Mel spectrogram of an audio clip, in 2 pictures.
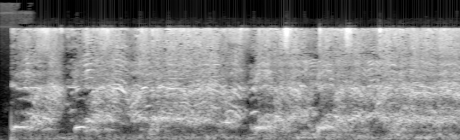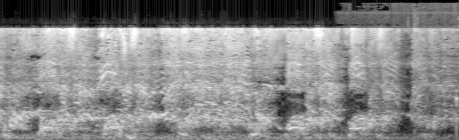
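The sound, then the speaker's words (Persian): A large crowd of protesters chanting slogans together while confronting government forces. The sound is loud and sustained, with rhythmic pulses of massed voices throughout. “گزارش های رسیده حاکی‌ست معترضان با شعارهایی چون ما همه اهل جنگیم، به جنگ تا به جنگیم، به مقابله با نیروهای حکومتی پرداختند.”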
